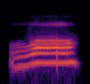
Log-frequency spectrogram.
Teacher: ضا Well, and remember when you say the law, it's the very tip of the tongue which touches the tip. The tongue doesn't really stick out that much. It's the very edge of the tongue touching the upper two incisors.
